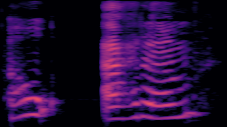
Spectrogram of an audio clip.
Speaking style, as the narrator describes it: she said, more than a little choked up

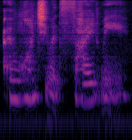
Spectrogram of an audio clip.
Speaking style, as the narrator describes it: Chris groans

